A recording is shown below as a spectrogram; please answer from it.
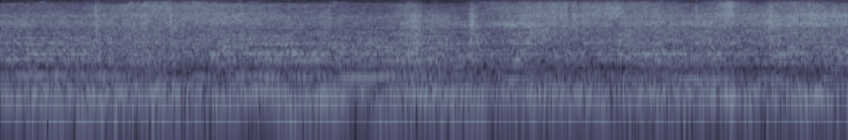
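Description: Outro music with guitar, steady throughout.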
